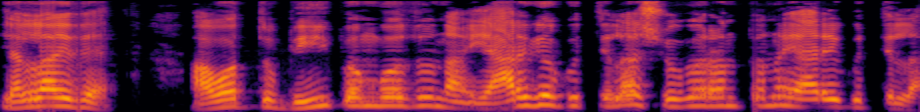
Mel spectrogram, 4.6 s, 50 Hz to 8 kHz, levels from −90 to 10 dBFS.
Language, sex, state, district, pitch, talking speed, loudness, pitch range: Kannada, male, Karnataka, Bellary, 220 Hz, 145 wpm, -17 LUFS, 195-225 Hz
